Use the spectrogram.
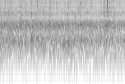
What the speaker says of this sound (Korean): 여러분께 박수로 환영하시지요.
